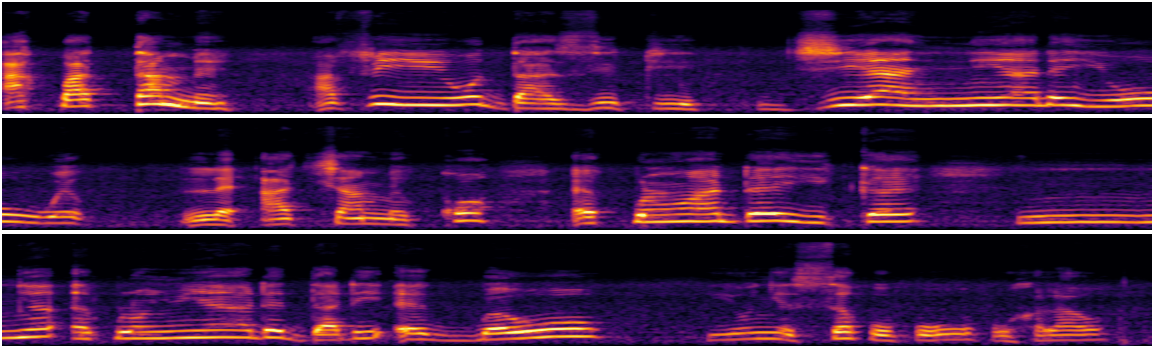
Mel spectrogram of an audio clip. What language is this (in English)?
Ewe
